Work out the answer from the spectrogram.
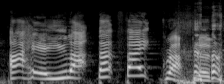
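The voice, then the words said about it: Convincing put-on English accent. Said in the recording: “That was a spot on English accent.”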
